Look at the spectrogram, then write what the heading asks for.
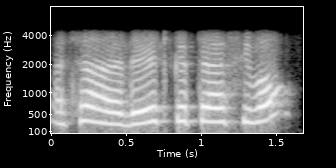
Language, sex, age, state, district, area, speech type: Odia, female, 30-45, Odisha, Cuttack, urban, conversation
